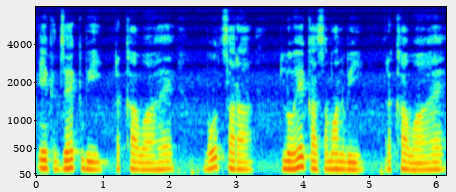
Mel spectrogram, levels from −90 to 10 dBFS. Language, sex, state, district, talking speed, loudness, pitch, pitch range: Hindi, female, Haryana, Charkhi Dadri, 145 wpm, -15 LUFS, 135 Hz, 125-140 Hz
